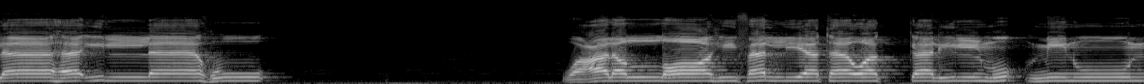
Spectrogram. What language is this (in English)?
Arabic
